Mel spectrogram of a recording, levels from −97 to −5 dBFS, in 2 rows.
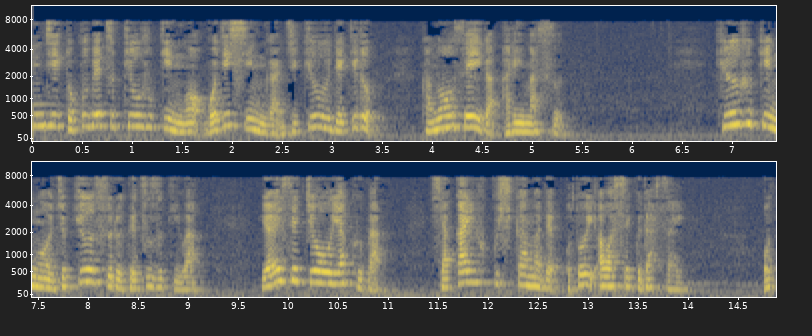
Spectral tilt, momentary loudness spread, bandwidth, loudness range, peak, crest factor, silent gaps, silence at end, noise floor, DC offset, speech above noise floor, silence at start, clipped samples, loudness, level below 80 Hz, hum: -4 dB/octave; 11 LU; 8.2 kHz; 3 LU; -2 dBFS; 22 dB; none; 0 s; -51 dBFS; under 0.1%; 29 dB; 0 s; under 0.1%; -22 LUFS; -54 dBFS; none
